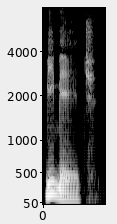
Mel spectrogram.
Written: mimej

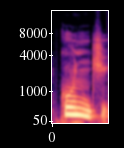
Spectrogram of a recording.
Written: knuji

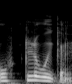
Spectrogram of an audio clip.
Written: wtluikn

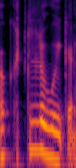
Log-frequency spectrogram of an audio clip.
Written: ktluikn

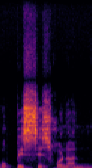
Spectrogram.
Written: wpisisqunann

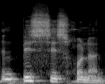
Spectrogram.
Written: npisisqunan

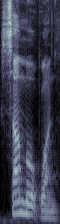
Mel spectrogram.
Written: samuqwan

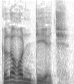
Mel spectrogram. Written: kloqntiej

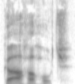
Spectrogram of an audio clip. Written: kaqaquj

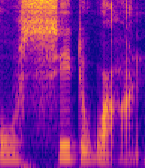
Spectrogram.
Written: wsituaqn

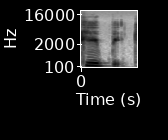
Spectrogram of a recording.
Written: kipit

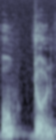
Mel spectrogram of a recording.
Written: wtun

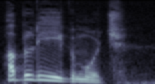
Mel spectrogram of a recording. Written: aplikmuj

